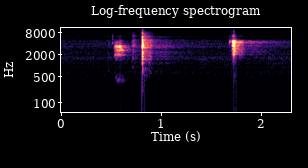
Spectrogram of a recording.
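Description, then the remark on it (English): A crisp, sharp hand clap snaps out with a quick decay, followed by another bright slap of similar sharpness about a second later, with a brief voiced sound just before. “That was a clap. Just like that.”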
